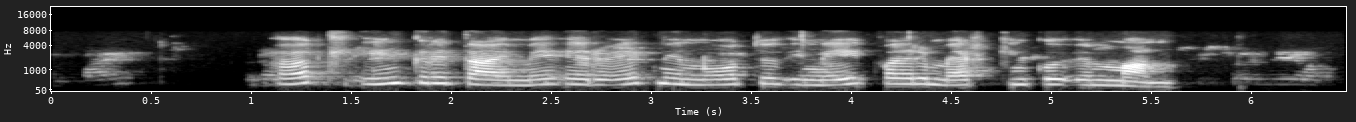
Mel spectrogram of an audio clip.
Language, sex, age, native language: Icelandic, female, 60-69, Icelandic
